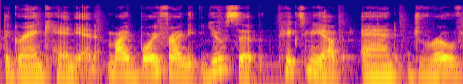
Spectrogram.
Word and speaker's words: Josip: My boyfriend, Josip, Josip would be the Croatian pronunciation, drove me to the Grand Canyon and joined me on this little mini weekend vacation.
